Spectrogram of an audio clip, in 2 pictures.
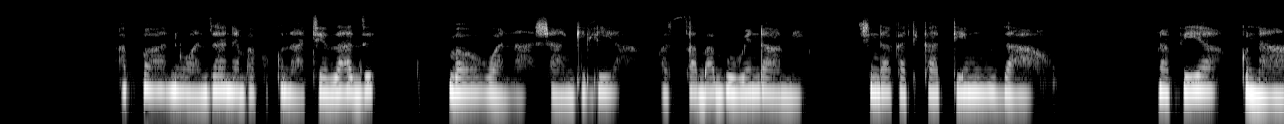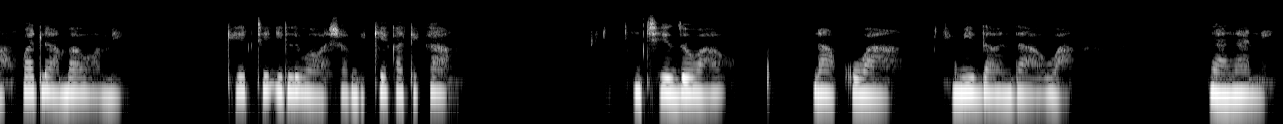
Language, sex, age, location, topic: Swahili, female, 18-24, Nakuru, government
